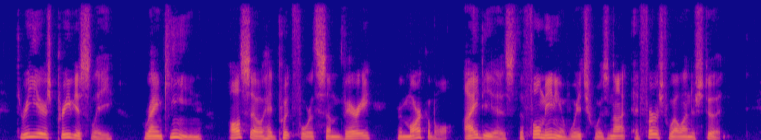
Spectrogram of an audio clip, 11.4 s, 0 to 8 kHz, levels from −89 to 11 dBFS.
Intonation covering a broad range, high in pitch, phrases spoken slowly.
No: wide, 6.4 semitones; low, 125 Hz; slow, 120 wpm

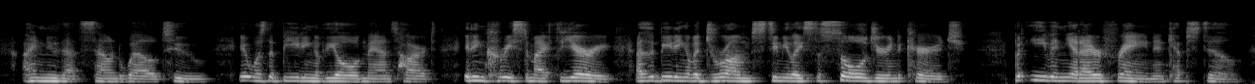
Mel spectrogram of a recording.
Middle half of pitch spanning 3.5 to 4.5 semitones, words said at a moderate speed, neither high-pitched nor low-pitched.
No: average, 2.8 semitones; average, 180 wpm; medium, 150 Hz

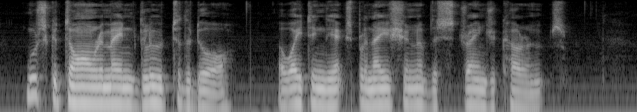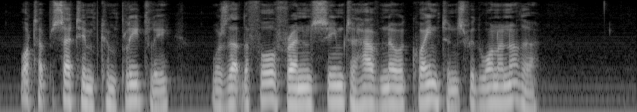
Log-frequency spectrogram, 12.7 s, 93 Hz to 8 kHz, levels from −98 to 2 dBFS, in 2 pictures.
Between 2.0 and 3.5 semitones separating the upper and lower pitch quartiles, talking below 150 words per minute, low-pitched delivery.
Yes: narrow, 2.4 semitones; average, 140 wpm; low, 120 Hz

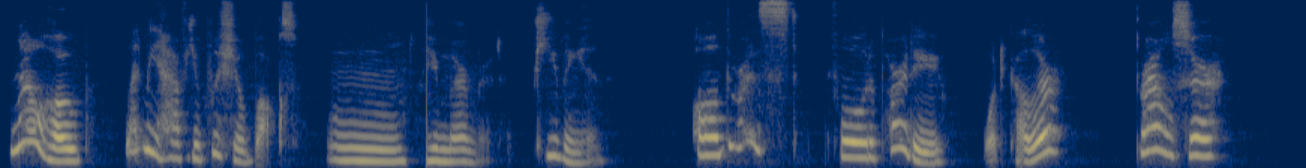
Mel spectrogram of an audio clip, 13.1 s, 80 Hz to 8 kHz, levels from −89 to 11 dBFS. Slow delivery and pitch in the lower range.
No: slow, 100 wpm; very high, 265 Hz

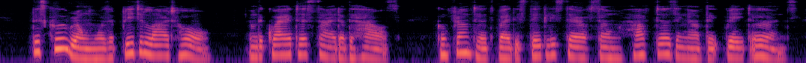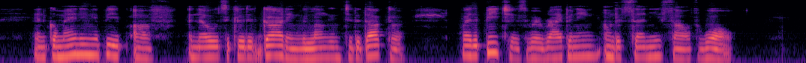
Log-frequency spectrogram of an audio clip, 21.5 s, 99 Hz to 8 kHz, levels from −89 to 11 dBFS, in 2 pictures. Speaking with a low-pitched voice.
No: medium, 155 Hz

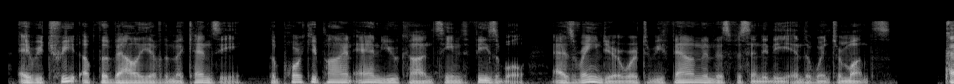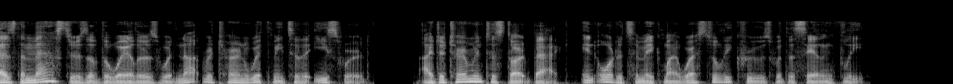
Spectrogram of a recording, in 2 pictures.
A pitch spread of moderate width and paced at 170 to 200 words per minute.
Yes: average, 4.8 semitones; average, 180 wpm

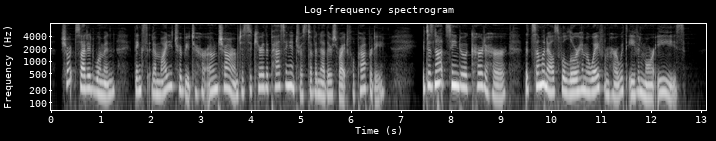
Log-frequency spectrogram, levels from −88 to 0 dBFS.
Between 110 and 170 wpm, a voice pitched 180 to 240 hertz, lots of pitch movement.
No: average, 190 wpm; high, 190 Hz; wide, 6.2 semitones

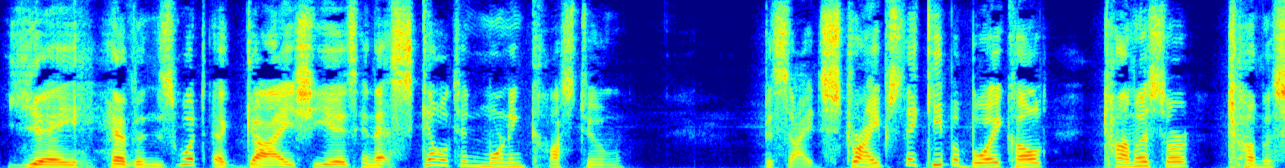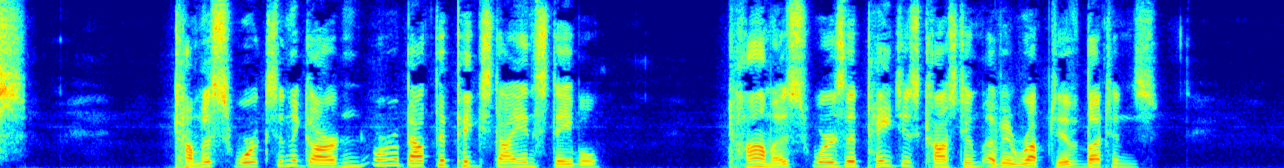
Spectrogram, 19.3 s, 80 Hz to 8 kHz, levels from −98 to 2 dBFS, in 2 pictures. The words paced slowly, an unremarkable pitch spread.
No: slow, 130 wpm; wide, 5.8 semitones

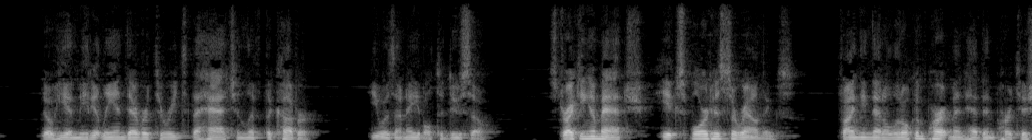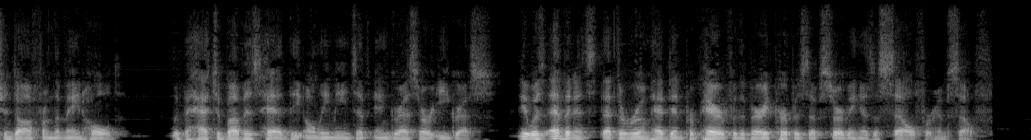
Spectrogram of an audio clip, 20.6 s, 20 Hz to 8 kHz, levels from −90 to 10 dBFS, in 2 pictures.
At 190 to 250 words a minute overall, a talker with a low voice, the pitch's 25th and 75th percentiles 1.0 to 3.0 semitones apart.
Yes: fast, 205 wpm; low, 100 Hz; narrow, 2.6 semitones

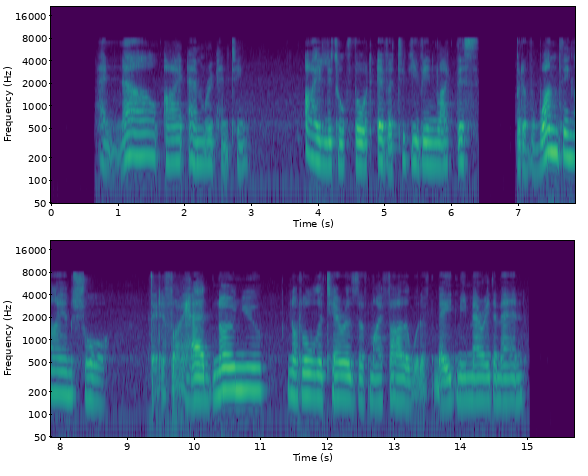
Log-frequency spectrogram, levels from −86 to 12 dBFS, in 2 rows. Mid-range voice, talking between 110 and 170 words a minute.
Yes: medium, 165 Hz; average, 155 wpm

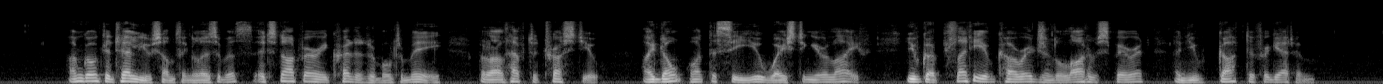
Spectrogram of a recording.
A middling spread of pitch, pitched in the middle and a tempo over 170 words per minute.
No: average, 4.3 semitones; low, 115 Hz; average, 190 wpm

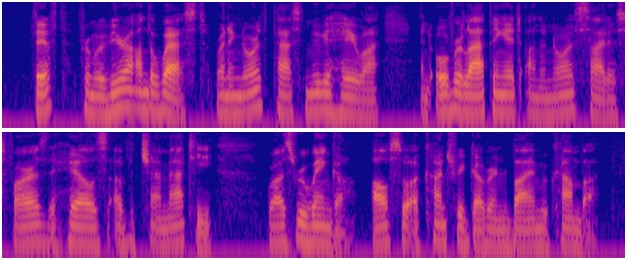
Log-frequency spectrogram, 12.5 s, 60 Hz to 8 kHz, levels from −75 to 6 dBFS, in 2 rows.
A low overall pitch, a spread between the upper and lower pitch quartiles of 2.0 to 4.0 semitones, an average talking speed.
Yes: low, 105 Hz; average, 2.7 semitones; average, 155 wpm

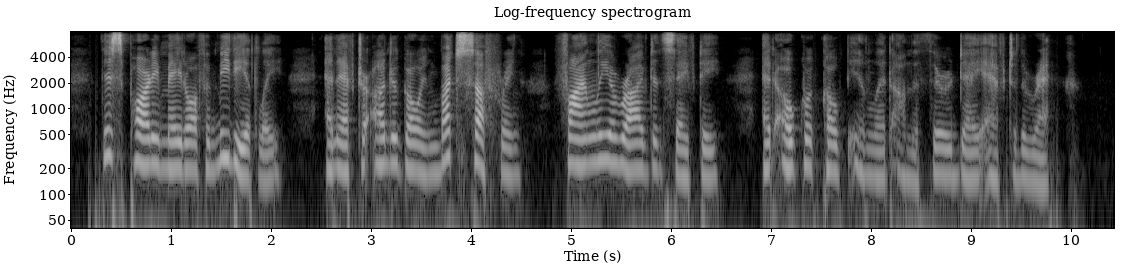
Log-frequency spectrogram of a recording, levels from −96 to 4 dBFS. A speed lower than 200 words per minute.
Yes: average, 140 wpm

